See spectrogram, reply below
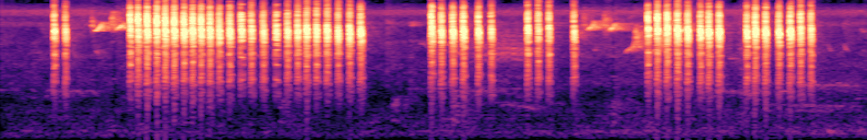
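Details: House sparrow giving a long, lively chattering call, the nyerecet: harsh, rapid clicking notes about ten per second, in bursts of two to three seconds broken by short pauses.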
